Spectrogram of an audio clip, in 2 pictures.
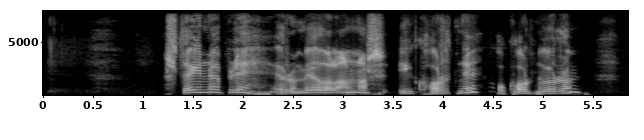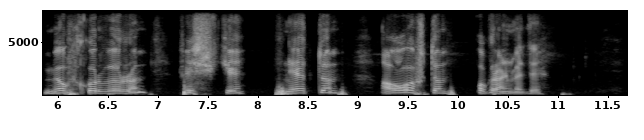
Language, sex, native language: Icelandic, female, Icelandic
